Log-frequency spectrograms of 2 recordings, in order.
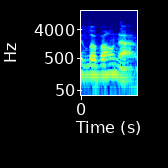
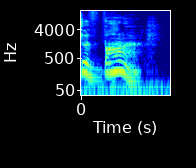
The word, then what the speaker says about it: Levana: on the crew called everyone kept mispronouncing that everyone kept calling me lavonna you should have burned them with the cigarette how about that parakeet you had on your shoulder too it's levana that seems like an si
